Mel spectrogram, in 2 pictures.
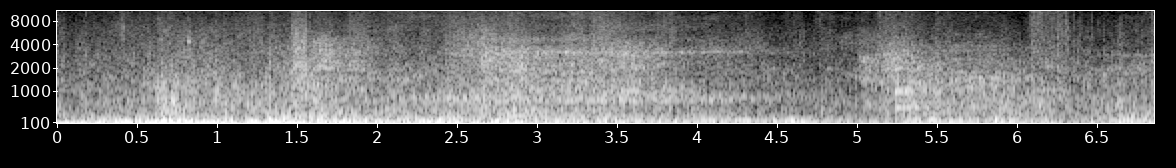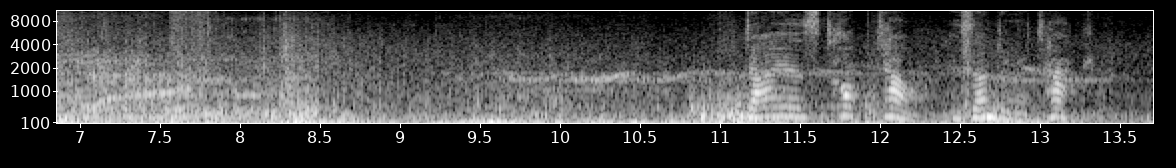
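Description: Swords clash and spells burst in a fast fight.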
